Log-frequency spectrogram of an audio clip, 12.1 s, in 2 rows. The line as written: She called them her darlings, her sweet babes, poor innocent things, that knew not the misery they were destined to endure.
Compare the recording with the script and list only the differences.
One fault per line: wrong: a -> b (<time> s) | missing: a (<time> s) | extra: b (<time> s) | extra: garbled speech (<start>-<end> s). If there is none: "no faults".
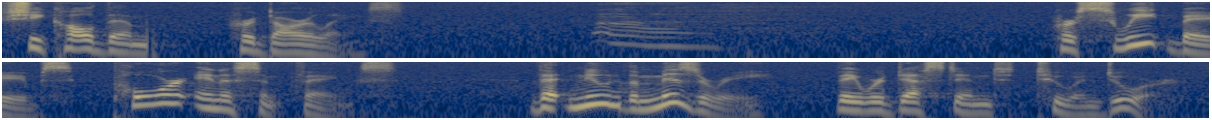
missing: not (9.1 s)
